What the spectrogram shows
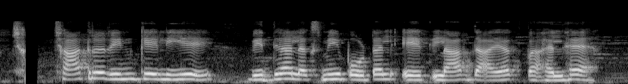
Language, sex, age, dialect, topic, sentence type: Hindi, female, 31-35, Marwari Dhudhari, banking, statement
